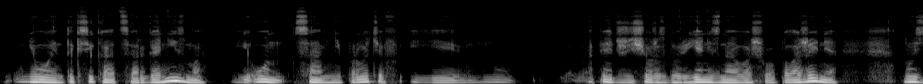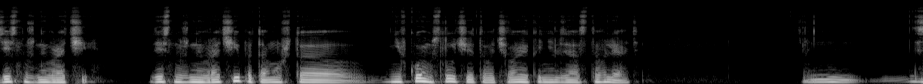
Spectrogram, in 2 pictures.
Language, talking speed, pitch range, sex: Russian, 125 wpm, 100-120 Hz, male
